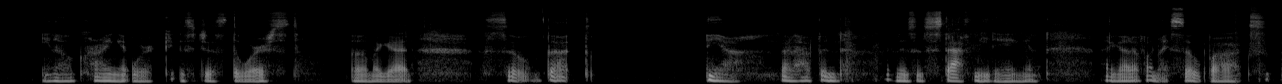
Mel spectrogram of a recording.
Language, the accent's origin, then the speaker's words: English; Canada; I'm Canadian. What can I say?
